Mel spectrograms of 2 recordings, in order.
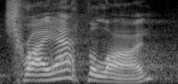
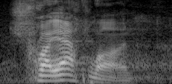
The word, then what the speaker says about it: triathlon: Most of us add a syllable that isn't there pronouncing it triathlon, which I do. It's actually triathlon.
